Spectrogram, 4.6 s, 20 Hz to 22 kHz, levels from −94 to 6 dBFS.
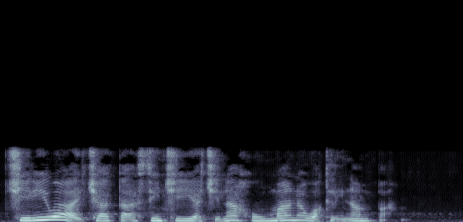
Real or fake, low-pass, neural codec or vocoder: fake; 7.2 kHz; codec, 16 kHz, 4 kbps, X-Codec, WavLM features, trained on Multilingual LibriSpeech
